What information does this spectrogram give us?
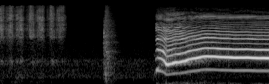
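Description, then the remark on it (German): Quick rhythmic scrubbing strokes of a toothbrush, a brief pause and one more scrape, then a loud, sustained, high-pitched scream over bleeding gums during tooth brushing that rises sharply and holds steady until the end. “Mit Schreien stoppst du kein Zahnfleischbluten.”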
